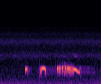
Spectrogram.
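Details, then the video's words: Spotted dove, cu gáy or cu đất, in the 'giọng hạp' style, from a full calling, urging and cooing set used to stir wild-caught birds: a short note, a brief coo, then a drawn, wavering coo falling away at the end. "Tiếng Cu Gáy Giọng Hạp BổI ĐỦ BÀI [ GÁY GỌI,THÚC,GÙ ]"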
